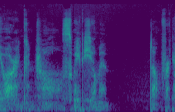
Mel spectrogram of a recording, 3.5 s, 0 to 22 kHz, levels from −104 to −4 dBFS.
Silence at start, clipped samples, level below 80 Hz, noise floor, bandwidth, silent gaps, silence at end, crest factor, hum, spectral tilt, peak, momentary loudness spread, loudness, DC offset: 0 s; under 0.1%; -82 dBFS; -85 dBFS; 19 kHz; none; 0 s; 20 dB; none; -0.5 dB/octave; -30 dBFS; 11 LU; -48 LUFS; under 0.1%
